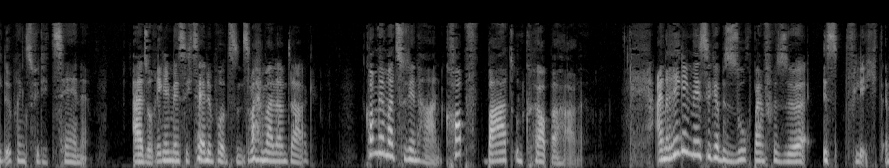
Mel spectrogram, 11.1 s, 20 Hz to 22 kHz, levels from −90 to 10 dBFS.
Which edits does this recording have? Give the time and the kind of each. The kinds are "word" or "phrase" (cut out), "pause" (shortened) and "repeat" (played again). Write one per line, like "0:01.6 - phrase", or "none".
0:03.0 - word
